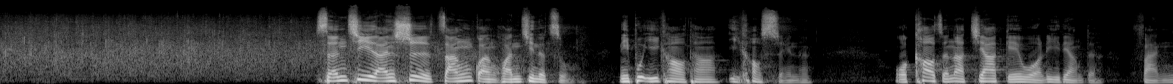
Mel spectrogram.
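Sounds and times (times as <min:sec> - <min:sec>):
audience applause: 0:00.0 - 0:05.3
speech: 0:03.2 - 0:08.2, 0:09.0 - 0:11.7.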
